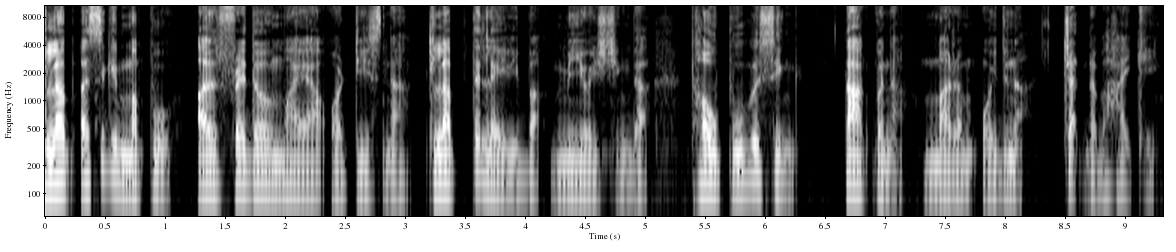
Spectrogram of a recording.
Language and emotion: Manipuri, neutral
